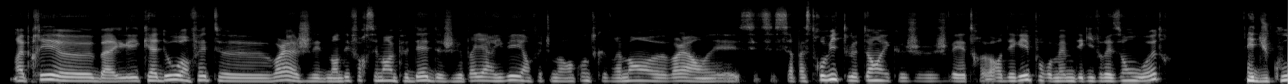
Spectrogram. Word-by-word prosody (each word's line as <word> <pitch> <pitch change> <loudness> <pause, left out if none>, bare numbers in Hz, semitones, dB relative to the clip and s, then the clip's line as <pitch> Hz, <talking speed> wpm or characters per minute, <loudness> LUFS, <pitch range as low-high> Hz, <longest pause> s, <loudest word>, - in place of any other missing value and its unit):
Après, 220 +6 +4
heu, 165 -3 +3
bah, 145 -1 +1
les 155 +2 +1
cadeaux 185 +6 +4
en 185 - +2
fait, 195 +2 -2
heu, 150 -3 -1
voilà 185 +1 +2
je 145 0 -5
vais 150 -1 -2
demander 145 +3 -2
forcément 175 0 -3
un 175 - 0
peu 155 0 -5
d'aide, 180 0 +1
heu, 150 - -1
je 145 0 -8
vais 145 - -2
pas 170 +3 -4
y 180 - 0
arriver 175 +3 +1
en 155 - -6
fait. 160 +3 -17
Je - - -9
me 150 - -4
rends 150 +1 -6
compte 175 +1 -8
que - - -16
vraiment, 160 +2 -2
heu, 150 -1 -3
voilà, 160 -1 0
on 140 0 -1
est 145 - -6
ç - - -12
ç - - -11
ça 155 - -6
passe 155 -1 -5
trop 205 -1 +3
vite 225 -2 +5
le 175 -2 +1
temps 185 +2 +1
et 170 - -7
que 155 0 -9
je 150 -1 -11
je 150 +2 -12
vais 155 -2 0
être, 150 - -5
heu, - - -5
hors 160 - -2
délai 165 +7 +4
pour 180 -7 -5
même 155 +1 0
des 155 - 0
livraisons 160 +2 0
ou 170 +1 +1
autres 240 +1 -2 0.7
et 180 -3 +9
du 145 0 +1
coup, 195 +7 +3
160 Hz, 280 wpm, -25 LUFS, 150-180 Hz, 0.7 s, et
